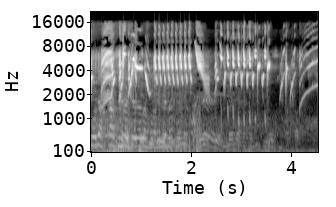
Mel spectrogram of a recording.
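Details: European goldfinch singing a fast, high, liquid twitter with long runs of evenly spaced trilled notes, buzzy sweeps and short pauses between phrases.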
